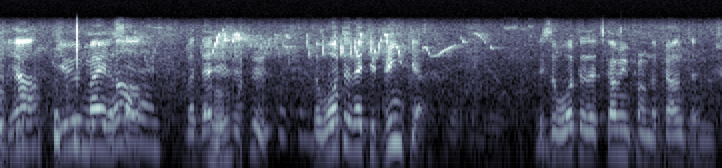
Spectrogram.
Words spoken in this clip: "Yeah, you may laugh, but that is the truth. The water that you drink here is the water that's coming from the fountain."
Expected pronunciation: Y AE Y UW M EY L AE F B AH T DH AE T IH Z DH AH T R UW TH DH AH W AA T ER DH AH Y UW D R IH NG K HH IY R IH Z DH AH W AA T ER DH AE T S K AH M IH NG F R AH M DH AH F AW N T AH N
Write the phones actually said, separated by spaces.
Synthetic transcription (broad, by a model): Y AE Y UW M EY L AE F B AH T DH AE T IH Z DH AH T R UW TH DH AH W AA T ER DH AH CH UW D R IH NG K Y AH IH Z DH AH W AA T ER DH AE T S K AH M IH NG F R AH M DH AH F AW N T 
